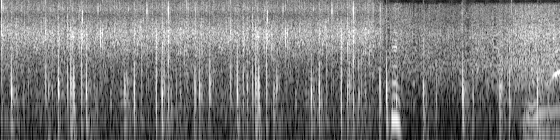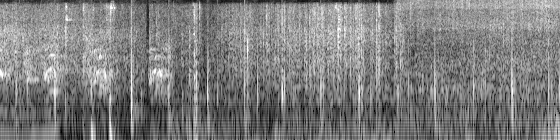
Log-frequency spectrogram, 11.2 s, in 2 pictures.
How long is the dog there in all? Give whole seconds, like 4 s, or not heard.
2 s.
